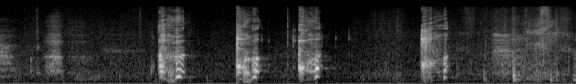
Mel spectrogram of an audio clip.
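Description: A girl coughing in several short, harsh fits about a second apart, then breathing raggedly near the end; the coughing of a girl sick with the disease.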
